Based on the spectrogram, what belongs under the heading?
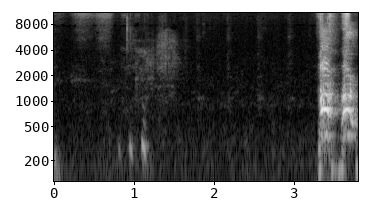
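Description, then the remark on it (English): A dog lets out two sharp, loud barks in quick succession, after a stretch of near silence broken only by a few faint soft noises. “Is that the new dog?”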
